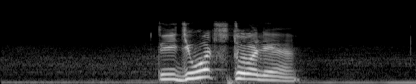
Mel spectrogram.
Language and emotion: Russian, angry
